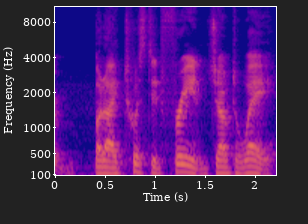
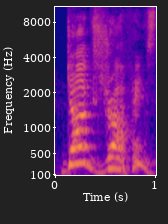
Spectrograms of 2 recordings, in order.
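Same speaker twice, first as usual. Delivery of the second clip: much higher, loud shout; 10 semitones higher, 8 dB louder, slower than usual. A narrator's reading. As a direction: yell it across the room. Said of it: "they shouted".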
